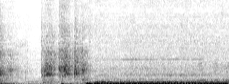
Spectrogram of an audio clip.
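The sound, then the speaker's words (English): A motorcycle engine is started with a thumb starter button: a brief cranking whir catches, then settles into a steady, low, chugging idle. “He's got the ignition on. Green light means it's in neutral. Bring on both the handlebars. Put your thumb on here and it starts.”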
